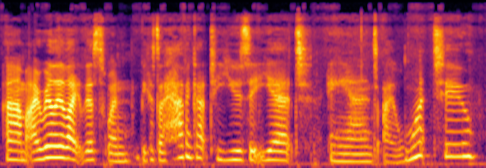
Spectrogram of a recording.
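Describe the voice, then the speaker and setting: A woman's voice: mid-range voice, lively intonation, moderate pace, a bit bright. A woman giving a casual hands-on craft tutorial as the instructor, chatty and musing, often talking to herself as she goes. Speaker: quilting instructor and host.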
